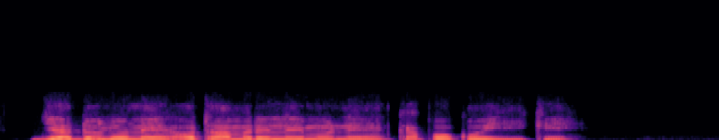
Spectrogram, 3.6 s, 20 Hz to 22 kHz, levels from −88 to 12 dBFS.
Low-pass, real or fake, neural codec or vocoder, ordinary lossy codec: 7.2 kHz; fake; codec, 24 kHz, 0.9 kbps, WavTokenizer, medium speech release version 2; Opus, 16 kbps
